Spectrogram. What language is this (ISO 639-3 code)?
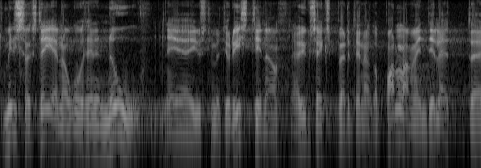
est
